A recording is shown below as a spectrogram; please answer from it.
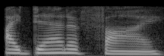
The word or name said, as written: identify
